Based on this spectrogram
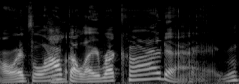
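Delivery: put-on elderly woman character voice. Commenting that the recording is running locally, in an old lady voice. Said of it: "Why did you use that voice?".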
